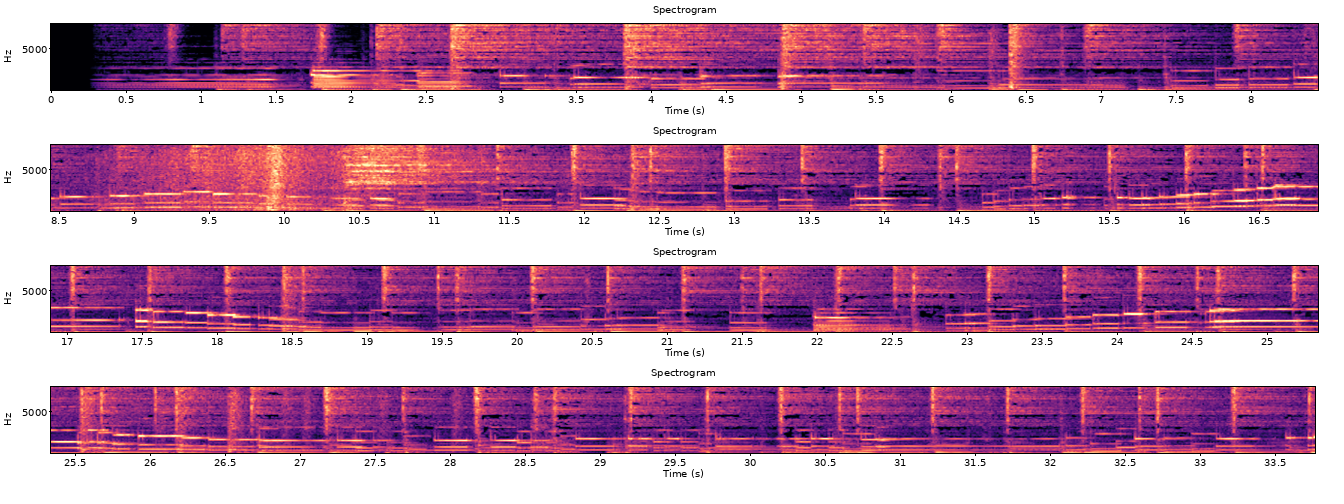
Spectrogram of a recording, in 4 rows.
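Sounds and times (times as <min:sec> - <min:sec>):
trio playing: 0:00.3 - 0:33.7.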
